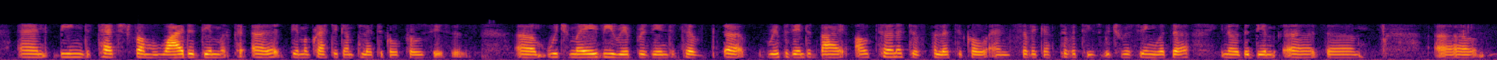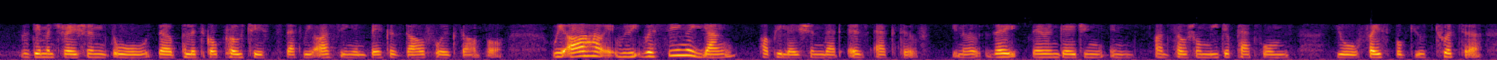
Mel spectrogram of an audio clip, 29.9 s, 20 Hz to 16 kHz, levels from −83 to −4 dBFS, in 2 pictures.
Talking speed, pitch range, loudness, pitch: 150 wpm, 185-205 Hz, -22 LUFS, 195 Hz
